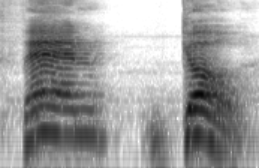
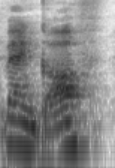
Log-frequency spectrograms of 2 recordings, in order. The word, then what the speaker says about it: Van Gogh: gogh it's van gogh no they're saying it wrong everyone says it wrong it's fan go that was so expensive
